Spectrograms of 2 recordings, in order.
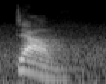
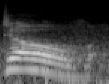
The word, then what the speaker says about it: dove: the two different pronunciation as a noun it is dove which is a bird as a verb the pronunciation is dove the past tense of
